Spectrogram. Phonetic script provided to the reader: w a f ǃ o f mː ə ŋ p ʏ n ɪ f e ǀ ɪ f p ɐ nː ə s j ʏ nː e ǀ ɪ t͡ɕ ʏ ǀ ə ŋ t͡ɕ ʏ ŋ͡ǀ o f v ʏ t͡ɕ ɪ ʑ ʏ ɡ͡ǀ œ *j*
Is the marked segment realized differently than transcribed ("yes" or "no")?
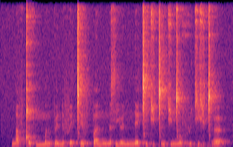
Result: yes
